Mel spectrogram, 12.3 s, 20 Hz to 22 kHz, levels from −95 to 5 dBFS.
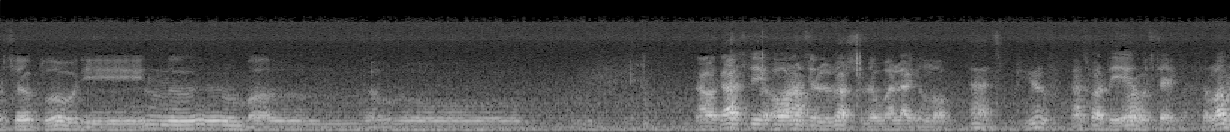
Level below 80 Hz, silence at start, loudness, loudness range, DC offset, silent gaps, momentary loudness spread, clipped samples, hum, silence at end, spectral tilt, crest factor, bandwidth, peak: -52 dBFS; 0 s; -23 LUFS; 10 LU; under 0.1%; none; 18 LU; under 0.1%; none; 0 s; -6.5 dB/octave; 20 dB; 12.5 kHz; -2 dBFS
